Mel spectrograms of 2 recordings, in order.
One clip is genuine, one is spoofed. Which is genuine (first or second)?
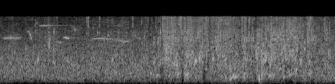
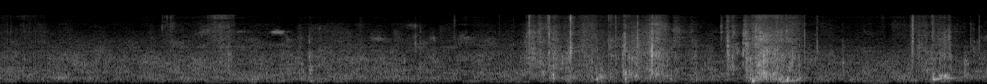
first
